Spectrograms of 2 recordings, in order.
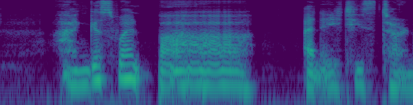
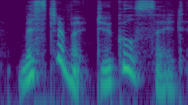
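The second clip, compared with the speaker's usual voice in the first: plain reading voice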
